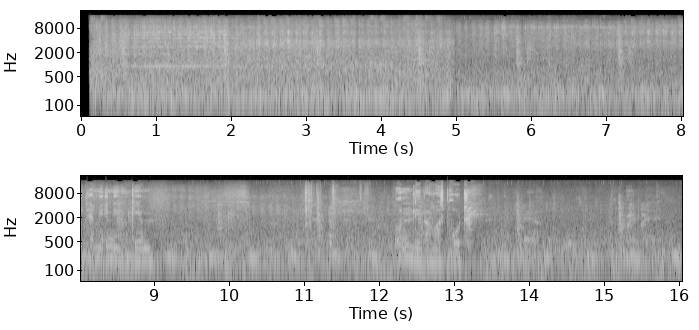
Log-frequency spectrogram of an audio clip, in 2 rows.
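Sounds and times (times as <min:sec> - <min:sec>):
rushing wind: 0:00.1 - 0:12.6
train rumble: 0:00.1 - 0:16.0.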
